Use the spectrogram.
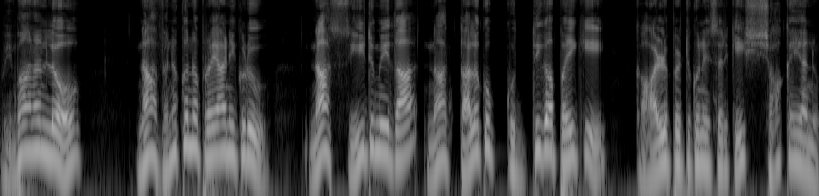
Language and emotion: Telugu, surprised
